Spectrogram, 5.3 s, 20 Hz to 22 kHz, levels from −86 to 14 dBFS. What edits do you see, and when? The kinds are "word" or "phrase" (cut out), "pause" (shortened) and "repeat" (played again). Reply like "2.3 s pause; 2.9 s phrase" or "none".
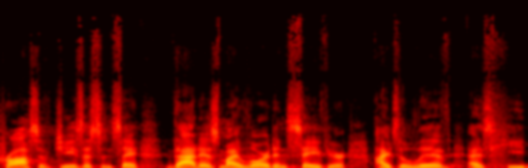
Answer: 3.9 s word

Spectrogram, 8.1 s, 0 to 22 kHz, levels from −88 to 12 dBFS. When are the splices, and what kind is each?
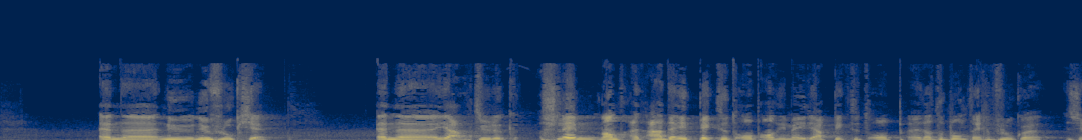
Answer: none

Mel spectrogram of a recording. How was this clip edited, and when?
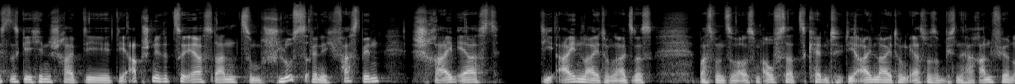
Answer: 2.1 s word; 3.1 s word; 3.6 s word; 4.6 s word; 6.3 s word; 7.6 s word; 8.4 s word

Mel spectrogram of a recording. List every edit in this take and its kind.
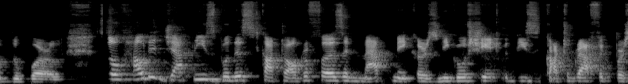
5.4 s word

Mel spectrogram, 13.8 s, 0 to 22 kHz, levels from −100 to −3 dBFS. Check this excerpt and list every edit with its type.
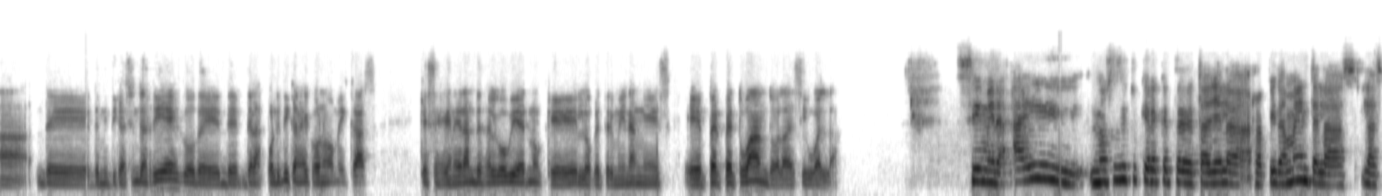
6.8 s pause

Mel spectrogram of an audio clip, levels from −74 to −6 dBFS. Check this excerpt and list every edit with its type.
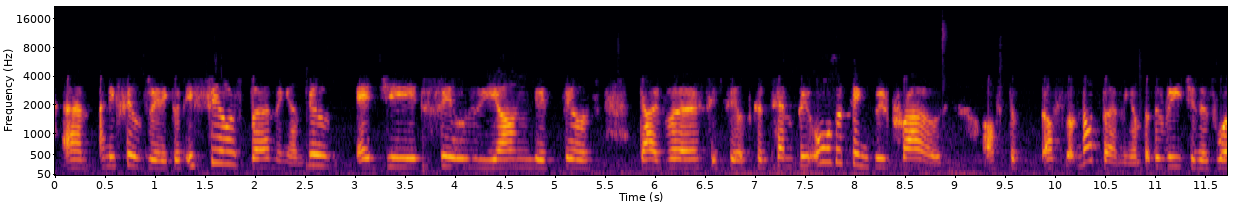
8.3 s word; 10.4 s word

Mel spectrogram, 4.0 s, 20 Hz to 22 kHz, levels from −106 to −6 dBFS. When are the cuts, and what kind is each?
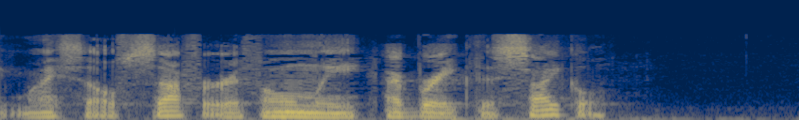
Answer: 1.9 s pause

